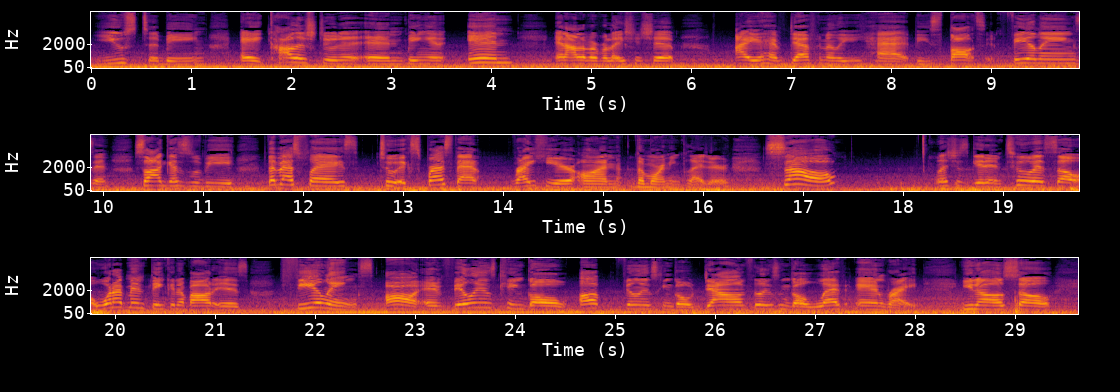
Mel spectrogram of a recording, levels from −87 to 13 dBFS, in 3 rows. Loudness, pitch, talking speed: -14 LUFS, 190 Hz, 150 wpm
